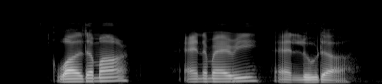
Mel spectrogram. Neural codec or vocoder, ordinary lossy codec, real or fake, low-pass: none; none; real; 7.2 kHz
